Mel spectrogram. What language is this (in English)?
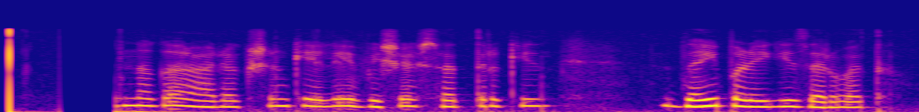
Hindi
